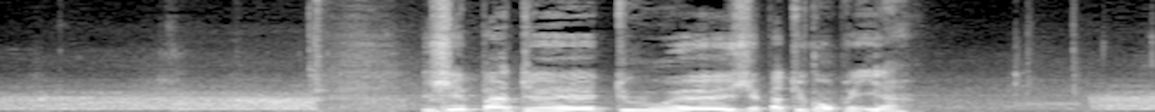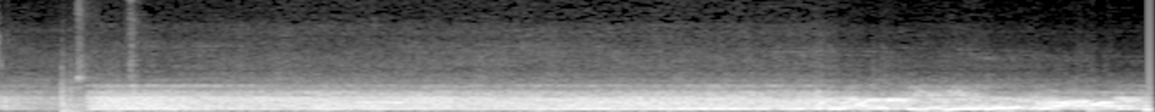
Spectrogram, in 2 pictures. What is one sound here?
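A radio crackles with hissing static through its loudspeaker.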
